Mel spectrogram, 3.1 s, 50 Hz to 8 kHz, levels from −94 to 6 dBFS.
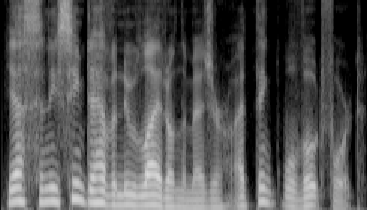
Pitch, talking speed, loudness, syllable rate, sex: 140 Hz, 350 wpm, -18 LUFS, 7.3 syllables/s, male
